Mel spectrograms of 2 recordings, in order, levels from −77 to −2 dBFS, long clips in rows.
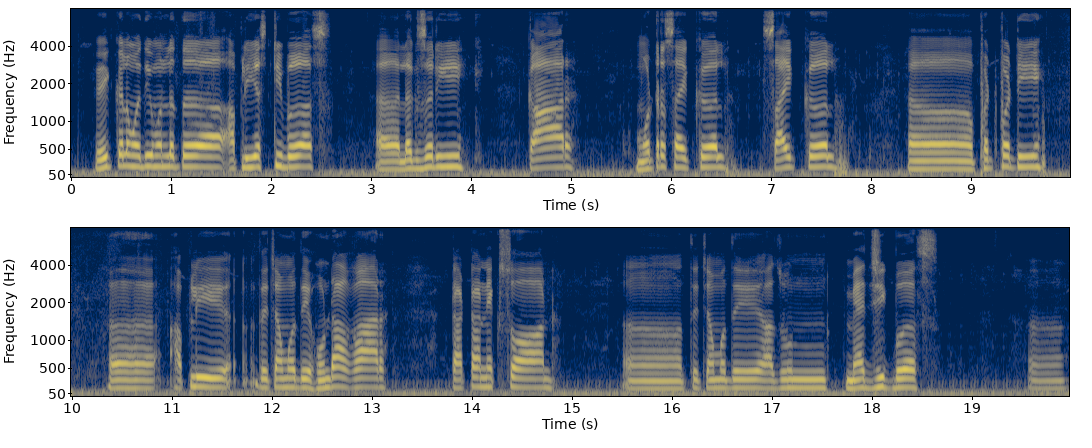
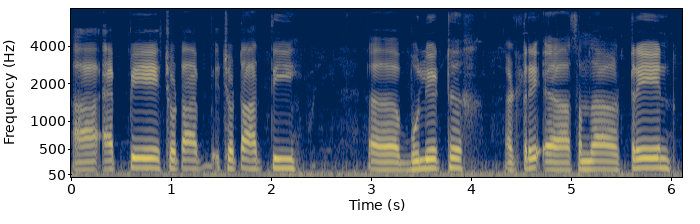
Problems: constant background noise, continuous background conversations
